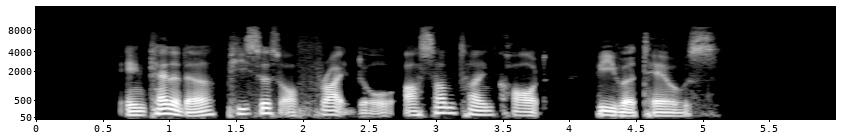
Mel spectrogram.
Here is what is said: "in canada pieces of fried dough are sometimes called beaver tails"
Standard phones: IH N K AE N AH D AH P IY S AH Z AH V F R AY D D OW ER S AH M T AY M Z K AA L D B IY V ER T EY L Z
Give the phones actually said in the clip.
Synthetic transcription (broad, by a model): IH N K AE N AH D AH P IY S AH S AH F R AY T D OW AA S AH M T AY M K AA L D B IY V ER T EY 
